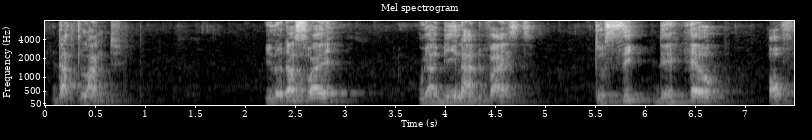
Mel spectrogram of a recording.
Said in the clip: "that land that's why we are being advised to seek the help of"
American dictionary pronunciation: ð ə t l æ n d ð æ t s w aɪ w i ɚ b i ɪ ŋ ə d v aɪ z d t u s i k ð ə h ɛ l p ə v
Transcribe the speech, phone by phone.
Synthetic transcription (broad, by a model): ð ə t l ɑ n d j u t s w aɪ w i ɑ b i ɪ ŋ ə d v aɪ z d t u s i k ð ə h ɛ l p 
